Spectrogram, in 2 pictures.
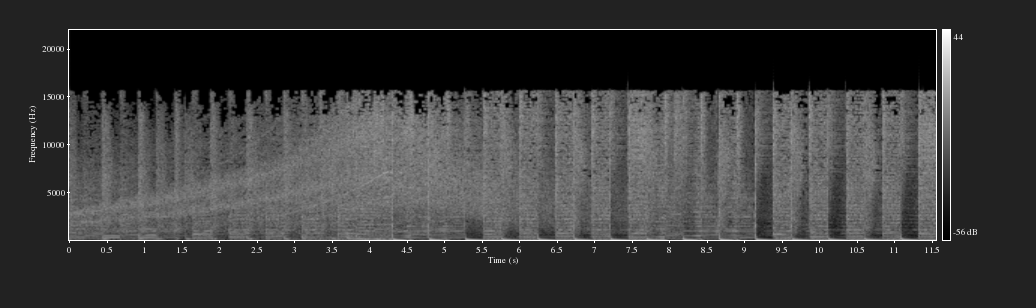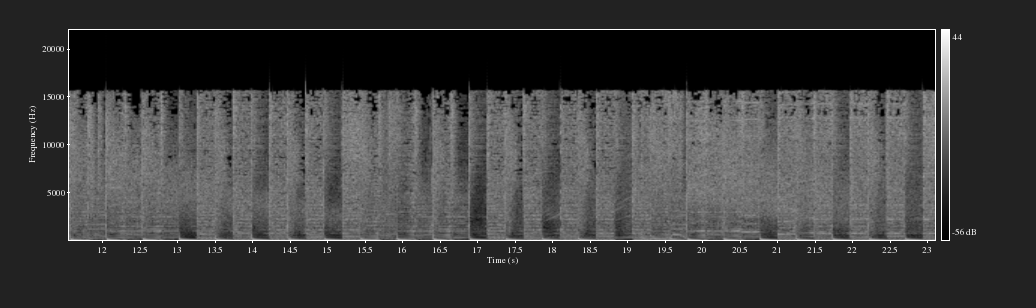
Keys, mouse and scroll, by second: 0.0 ctrl+z, 4.0 ctrl+shift+z, 5.5 click, 6.3 shift+space, 7.9 Escape, 9.1 click, 12.2 click, 12.9 click, 12.9 click, 13.1 click, 14.1 ctrl+z, 14.9 scroll up 3, 15.5 shift+middle click, 15.6 middle click, 16.2 ctrl+z, 18.6 click.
